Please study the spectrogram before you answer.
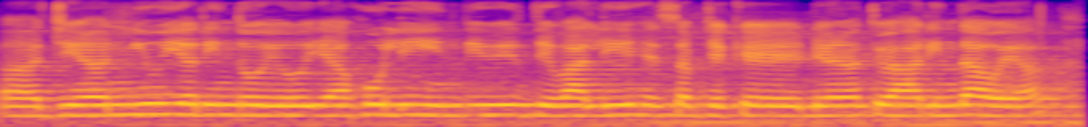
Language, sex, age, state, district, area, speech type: Sindhi, female, 30-45, Uttar Pradesh, Lucknow, urban, spontaneous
